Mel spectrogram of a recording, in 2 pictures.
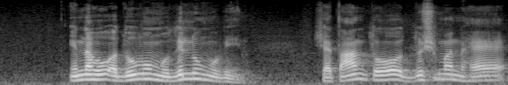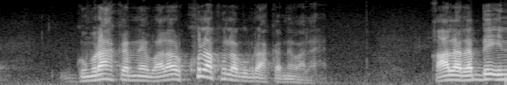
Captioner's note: Arabic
